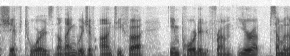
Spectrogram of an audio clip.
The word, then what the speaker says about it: Antifa: I've heard it so many ways, and you're saying Antifa. – Right. So like in Spanish, you'd say antifascismo, Antifa. So that's sort of a way that, that the Europeans say it, but I don't get in the habit of correcting pronunciation.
